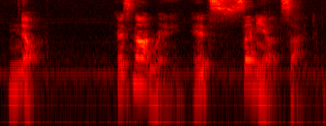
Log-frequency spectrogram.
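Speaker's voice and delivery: ordinary delivery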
